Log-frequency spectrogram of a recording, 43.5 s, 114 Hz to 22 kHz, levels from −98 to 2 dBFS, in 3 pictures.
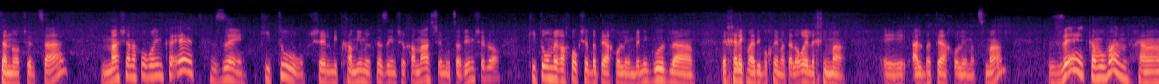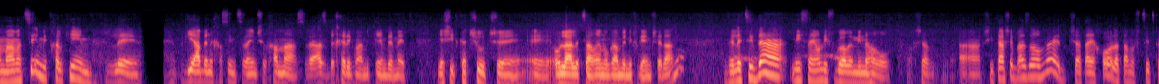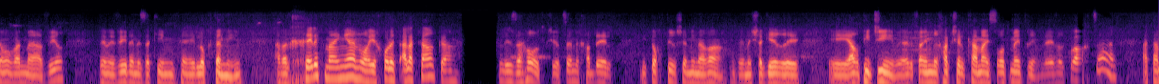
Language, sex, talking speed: Hebrew, male, 140 wpm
